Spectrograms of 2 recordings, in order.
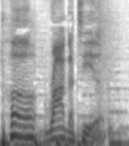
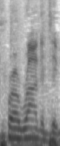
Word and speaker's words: prerogative: you cannot prerogative it's not perogative it's a prerogative you gotta remember what bobby brown taught us that's right my prerogative well he had it wrong okay it's prerogative you gotta put you gotta pronounce that r in there but especially when it's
